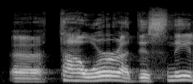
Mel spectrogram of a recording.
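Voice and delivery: ordinary delivery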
